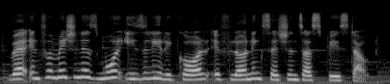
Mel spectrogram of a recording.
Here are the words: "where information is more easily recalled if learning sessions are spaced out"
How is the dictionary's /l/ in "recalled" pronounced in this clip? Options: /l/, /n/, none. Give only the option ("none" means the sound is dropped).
none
